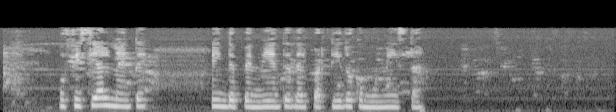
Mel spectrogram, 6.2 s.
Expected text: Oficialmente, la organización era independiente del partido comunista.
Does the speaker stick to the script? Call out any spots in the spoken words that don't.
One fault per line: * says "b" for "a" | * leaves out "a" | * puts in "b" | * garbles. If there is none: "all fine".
* leaves out "la organización era"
